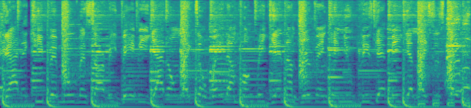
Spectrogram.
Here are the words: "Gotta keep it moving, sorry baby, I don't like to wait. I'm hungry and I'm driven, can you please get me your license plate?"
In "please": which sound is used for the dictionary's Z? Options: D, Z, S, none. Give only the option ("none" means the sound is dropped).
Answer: Z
